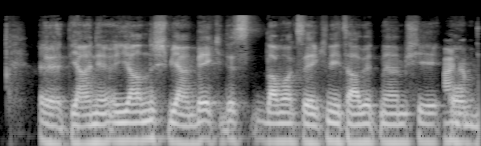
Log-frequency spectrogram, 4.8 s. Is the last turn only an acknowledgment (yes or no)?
no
